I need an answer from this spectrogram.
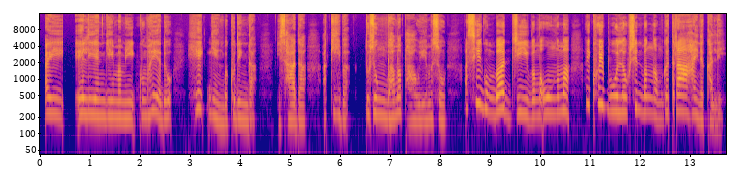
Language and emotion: Manipuri, fearful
